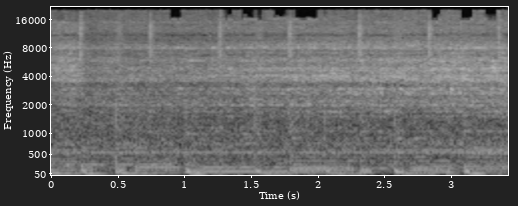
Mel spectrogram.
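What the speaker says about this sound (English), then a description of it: "The top post change to diamond cutter automatically." An automatic alloy wheel repair machine switches its top post to a diamond cutter, giving a steady close mechanical whir with clicking and stepped motor tones.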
